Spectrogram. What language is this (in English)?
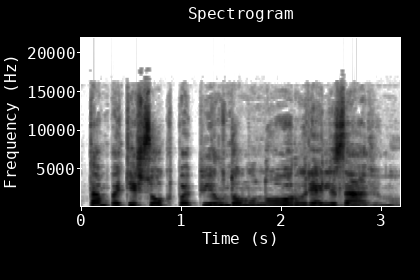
Lithuanian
